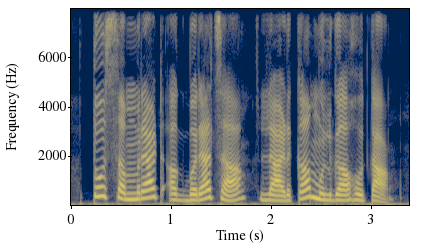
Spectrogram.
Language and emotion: Marathi, neutral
